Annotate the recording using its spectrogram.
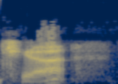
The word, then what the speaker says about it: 客: 我举一个例子啊，来钱儿了，来客人了，客人的客读成钱儿。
